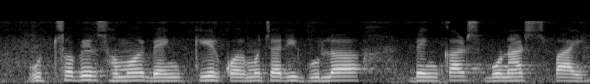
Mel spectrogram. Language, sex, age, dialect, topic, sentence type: Bengali, female, 18-24, Western, banking, statement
